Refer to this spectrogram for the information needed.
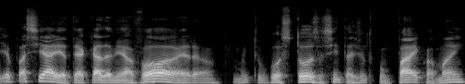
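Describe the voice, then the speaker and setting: Over a quiet background, a normal speaking voice moves at a fairly quick pace with lively intonation. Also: man, fairly low pitch for a man. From southern Brazil, Tubarão, Santa Catarina. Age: 60s. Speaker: construction company executive. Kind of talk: interview.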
